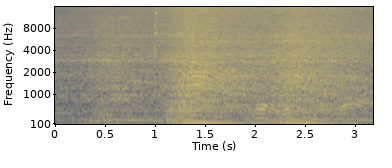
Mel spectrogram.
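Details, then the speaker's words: 2001 Saturn SC2 5-speed after brake pad replacement: steady, even idle, then one quick clean rev that climbs smoothly and settles back without stumble or knock; engine healthy. "go cars running good"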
